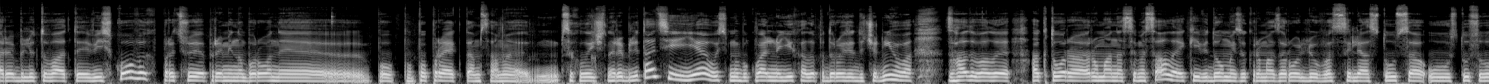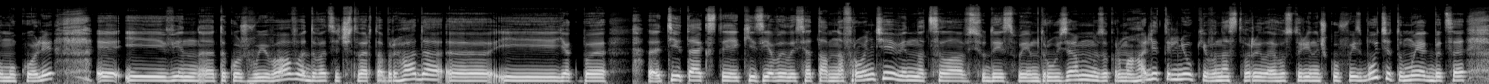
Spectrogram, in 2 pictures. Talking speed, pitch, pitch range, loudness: 135 wpm, 175 Hz, 165-185 Hz, -12 LUFS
